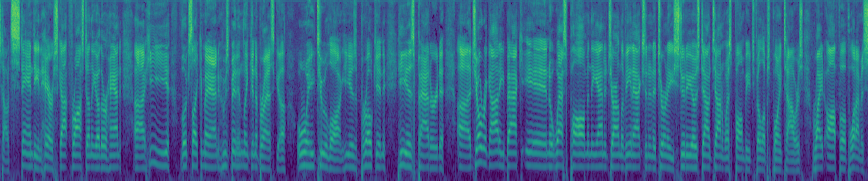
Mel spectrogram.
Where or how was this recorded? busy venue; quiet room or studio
busy venue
